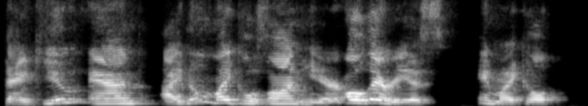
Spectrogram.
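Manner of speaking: normal talking voice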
